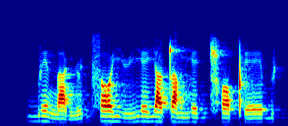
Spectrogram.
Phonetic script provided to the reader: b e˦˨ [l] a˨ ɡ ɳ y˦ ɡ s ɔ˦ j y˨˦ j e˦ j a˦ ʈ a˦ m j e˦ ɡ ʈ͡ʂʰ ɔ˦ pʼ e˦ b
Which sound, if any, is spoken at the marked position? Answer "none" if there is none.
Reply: n̪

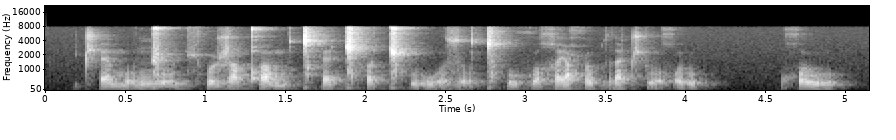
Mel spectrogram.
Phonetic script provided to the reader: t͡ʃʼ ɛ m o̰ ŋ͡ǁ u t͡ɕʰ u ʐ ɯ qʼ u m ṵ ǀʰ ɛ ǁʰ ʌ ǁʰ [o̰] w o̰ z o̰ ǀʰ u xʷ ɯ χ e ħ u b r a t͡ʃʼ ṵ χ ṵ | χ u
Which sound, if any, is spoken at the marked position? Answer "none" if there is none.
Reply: ṵ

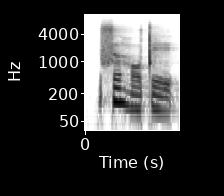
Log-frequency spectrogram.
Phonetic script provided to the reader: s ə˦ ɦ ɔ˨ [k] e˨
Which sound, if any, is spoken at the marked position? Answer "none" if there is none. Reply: t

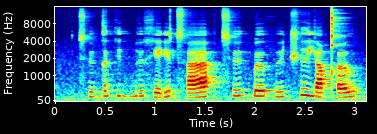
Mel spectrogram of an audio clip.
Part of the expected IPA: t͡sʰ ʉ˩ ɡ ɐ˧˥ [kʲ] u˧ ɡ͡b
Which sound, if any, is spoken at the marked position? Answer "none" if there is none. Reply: kʲ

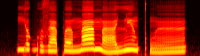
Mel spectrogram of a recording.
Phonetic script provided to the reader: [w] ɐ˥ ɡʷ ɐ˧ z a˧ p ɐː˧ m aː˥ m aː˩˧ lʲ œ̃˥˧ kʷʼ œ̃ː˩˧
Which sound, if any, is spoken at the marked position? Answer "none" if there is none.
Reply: j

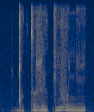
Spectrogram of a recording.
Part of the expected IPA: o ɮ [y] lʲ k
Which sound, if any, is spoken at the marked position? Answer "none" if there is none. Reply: y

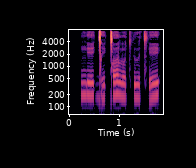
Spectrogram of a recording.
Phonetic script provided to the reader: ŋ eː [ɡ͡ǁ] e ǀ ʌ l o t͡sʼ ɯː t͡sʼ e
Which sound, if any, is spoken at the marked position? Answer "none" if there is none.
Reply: ɡ͡ǀ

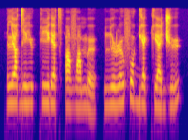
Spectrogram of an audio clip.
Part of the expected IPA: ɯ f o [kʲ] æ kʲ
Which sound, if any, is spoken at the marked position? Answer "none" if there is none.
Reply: ɡʲ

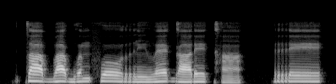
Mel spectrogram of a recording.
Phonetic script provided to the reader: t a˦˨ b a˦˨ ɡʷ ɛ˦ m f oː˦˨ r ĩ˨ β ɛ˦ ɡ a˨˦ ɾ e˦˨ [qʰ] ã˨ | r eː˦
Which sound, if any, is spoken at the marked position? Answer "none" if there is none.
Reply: kʰ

